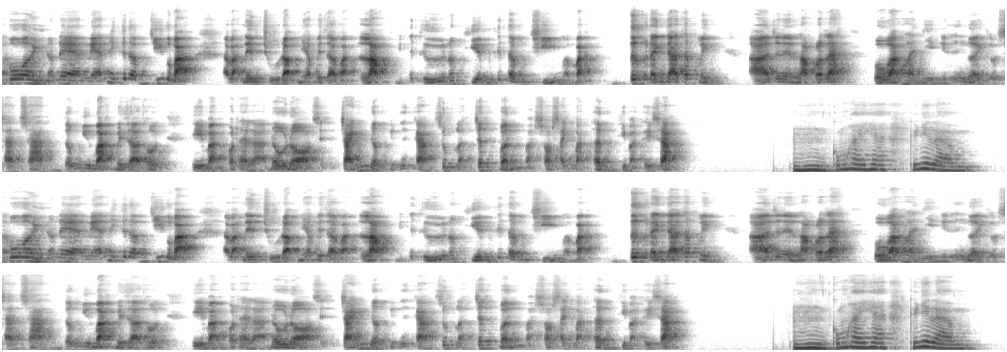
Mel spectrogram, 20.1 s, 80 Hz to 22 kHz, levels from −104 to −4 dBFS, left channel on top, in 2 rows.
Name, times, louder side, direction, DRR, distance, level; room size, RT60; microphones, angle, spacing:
voice 1, 0.0-3.9 4.2-5.9 6.3-7.1 7.5-8.4 8.7-11.6 11.9-16.8, left 2 dB, 30° left, 5 dB, 2.0 m, -36 dB
voice 2, 17.9-19.7, right 2 dB, 35° right, 8 dB, 0.8 m, -37 dB
13.5 x 12.5 x 2.6 m, 0.27 s
head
